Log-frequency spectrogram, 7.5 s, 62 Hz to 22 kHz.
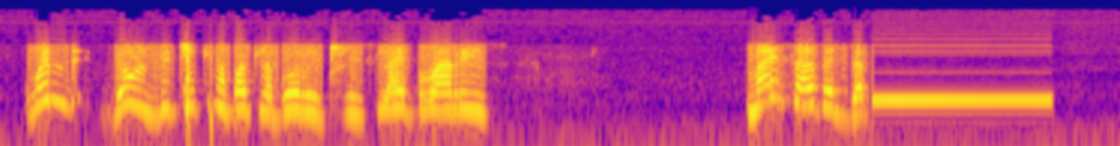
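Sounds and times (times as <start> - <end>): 
speech: 0.2 - 3.4, 5.0 - 6.2
telephone busy tone after a call drops: 5.8 - 7.0.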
